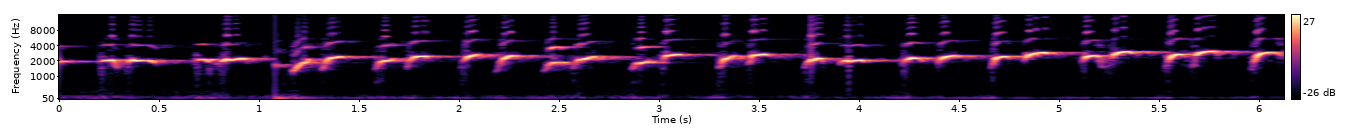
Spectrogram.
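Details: Mating call of a cockatiel, played so birds will pair and lay eggs: bright, regular upward-sliding whistles, about two each second, climbing slightly in pitch toward the end, with one sharp click early on.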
